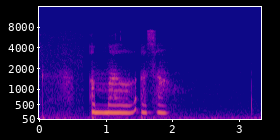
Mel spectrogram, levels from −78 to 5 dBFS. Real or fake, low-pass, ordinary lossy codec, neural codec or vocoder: real; 7.2 kHz; MP3, 48 kbps; none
